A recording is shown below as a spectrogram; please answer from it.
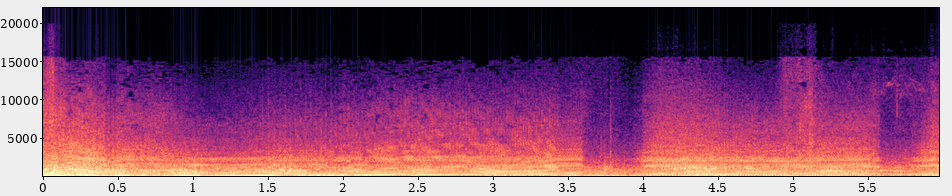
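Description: A race car engine in Forza Horizon 4 on a drag strip revs up through rising gears, the pitch climbing, dropping at a shift, then climbing again, loud and continuous with no talk.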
